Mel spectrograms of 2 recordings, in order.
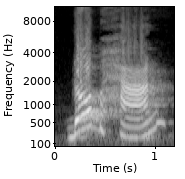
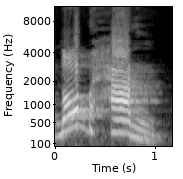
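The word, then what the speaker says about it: ضَبْحًا: Karena kita berhenti dan ini kebetulan di akhir ayat, maka dobhan dibaca dobha. Jadi kita tidak bagus kalau membaca itu, membacanya wal adiyati dobhan.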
